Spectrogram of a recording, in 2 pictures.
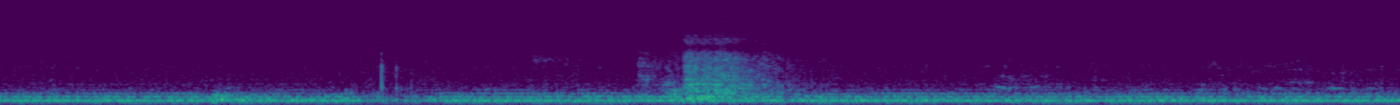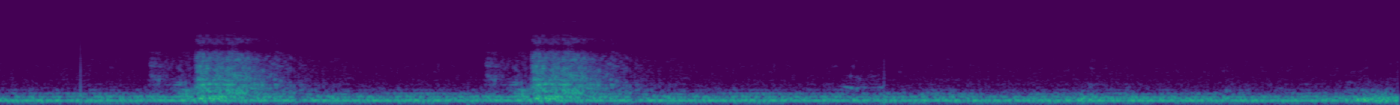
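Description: Steady low electrical hum from a machine in the room, with three brief rustling noises about four and a half, eleven and thirteen seconds in.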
